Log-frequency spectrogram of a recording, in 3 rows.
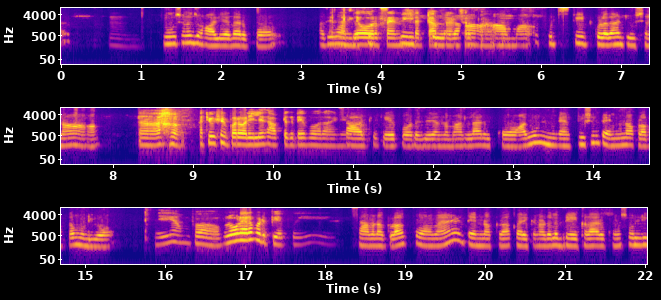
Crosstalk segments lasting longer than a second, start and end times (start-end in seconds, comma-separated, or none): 3.4-5.5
